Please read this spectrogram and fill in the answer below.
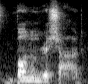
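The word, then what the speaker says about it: Bonhomme Richard: So in in French it's Bon Rashad poor Richard and so poor Richard's almanac.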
